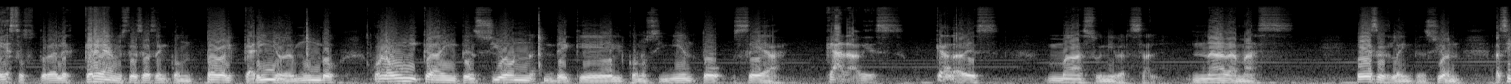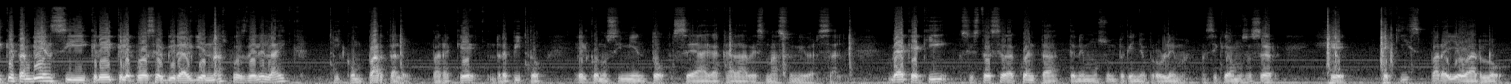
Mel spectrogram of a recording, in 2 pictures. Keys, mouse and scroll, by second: 0.4-3.1 middle drag, 3.2-5.2 shift+middle drag, 5.6-7.9 shift+middle drag, 7.9 scroll down 1, 8.4-14.5 middle drag, 14.5-14.8 scroll up 1, 15.0-16.9 middle drag, 16.9 click, 17.6 shift+click, 18.5 shift+middle click, 19.9 shift+click, 20.6 shift+scroll down 2, 20.9-22.4 middle drag, 22.5 ctrl+middle click, 23.5 shift+middle click, 24.7-27.0 middle drag, 28.4 g, 29.3 x.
